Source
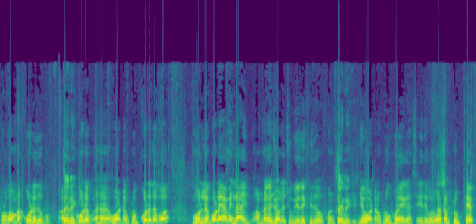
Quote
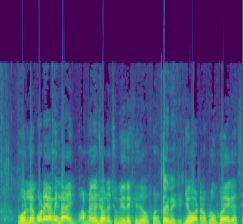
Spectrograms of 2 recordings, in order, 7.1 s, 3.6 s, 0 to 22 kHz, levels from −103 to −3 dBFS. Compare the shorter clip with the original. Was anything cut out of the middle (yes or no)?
no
